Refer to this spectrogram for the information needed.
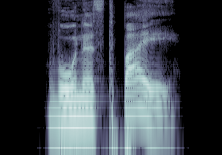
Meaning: second-person singular subjunctive I of beiwohnen
- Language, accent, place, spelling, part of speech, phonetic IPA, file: German, Germany, Berlin, wohnest bei, verb, [ˌvoːnəst ˈbaɪ̯], De-wohnest bei.ogg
